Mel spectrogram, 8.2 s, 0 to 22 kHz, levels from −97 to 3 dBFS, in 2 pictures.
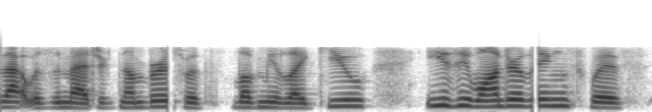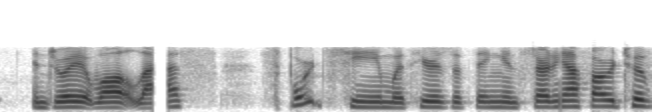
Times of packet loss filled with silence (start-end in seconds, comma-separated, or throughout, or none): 1.04-1.08, 3.32-3.36, 5.02-5.12, 7.56-7.58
